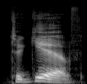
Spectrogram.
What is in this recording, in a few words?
"to give", English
